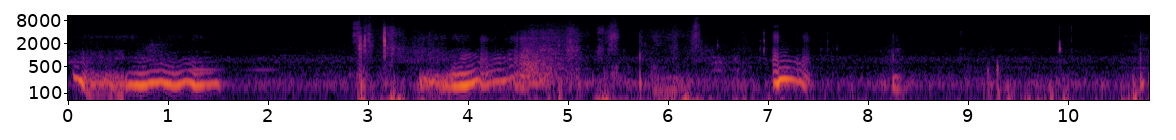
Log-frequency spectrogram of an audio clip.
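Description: Low, rattling breath sounds from a sleeping cat, with a soft purr-like vibration, resembling human snoring, in a quiet room.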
